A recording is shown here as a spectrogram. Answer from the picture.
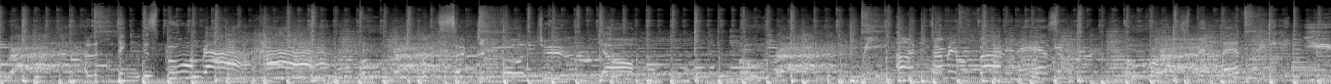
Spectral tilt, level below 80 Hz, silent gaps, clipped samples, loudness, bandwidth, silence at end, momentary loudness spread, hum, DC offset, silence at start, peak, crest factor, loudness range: -5.5 dB/octave; -22 dBFS; none; under 0.1%; -10 LUFS; 19 kHz; 0 s; 4 LU; none; under 0.1%; 0 s; 0 dBFS; 10 dB; 1 LU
